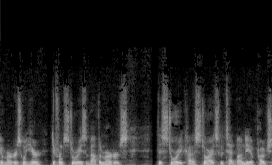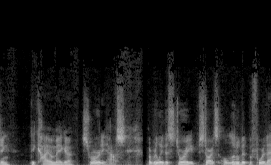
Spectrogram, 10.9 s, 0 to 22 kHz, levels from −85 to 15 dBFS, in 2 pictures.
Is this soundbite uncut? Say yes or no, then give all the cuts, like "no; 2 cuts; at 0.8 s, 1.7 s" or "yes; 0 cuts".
yes; 0 cuts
